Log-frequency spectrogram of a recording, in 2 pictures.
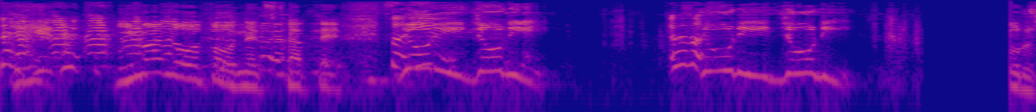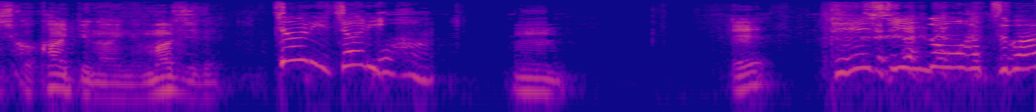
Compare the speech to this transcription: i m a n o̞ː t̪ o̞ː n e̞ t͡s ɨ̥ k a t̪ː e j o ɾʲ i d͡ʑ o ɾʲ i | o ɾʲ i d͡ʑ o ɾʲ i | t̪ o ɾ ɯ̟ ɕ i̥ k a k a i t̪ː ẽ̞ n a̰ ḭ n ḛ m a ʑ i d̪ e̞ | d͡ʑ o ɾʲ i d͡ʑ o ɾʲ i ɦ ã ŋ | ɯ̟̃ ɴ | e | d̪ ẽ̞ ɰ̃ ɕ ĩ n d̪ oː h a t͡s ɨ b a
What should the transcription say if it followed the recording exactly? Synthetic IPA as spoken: i m a n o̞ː t̪ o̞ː n e̞ t͡s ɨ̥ k a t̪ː e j o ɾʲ i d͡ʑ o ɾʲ i | o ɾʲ i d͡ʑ o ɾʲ i | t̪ o ɾ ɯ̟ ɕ i̥ k a k a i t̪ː e̞ n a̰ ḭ n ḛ m a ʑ i d̪ e̞ | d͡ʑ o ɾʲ i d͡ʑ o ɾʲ i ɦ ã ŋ | ɯ̟̃ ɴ | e | t̪ ẽ̞ ɰ̃ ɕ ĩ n d̪ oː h a t͡s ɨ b a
